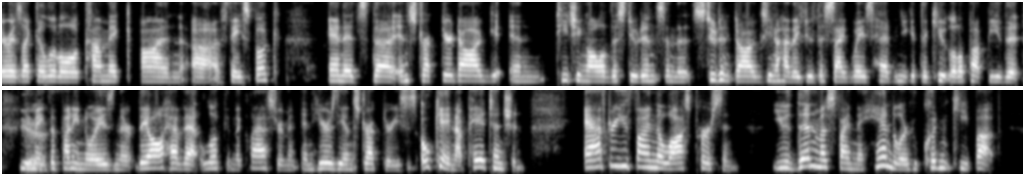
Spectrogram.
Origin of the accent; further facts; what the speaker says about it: Missouri, United States; And see, I have to come from a different angle. I'm from Missouri.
